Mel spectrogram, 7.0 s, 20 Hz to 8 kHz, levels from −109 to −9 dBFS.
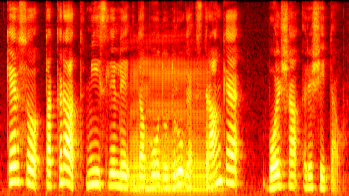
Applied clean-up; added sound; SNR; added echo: none; Wind instrument, woodwind instrument; 13 dB; none.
